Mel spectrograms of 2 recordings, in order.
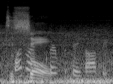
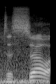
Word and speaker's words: Dassault: Dassault, I always pronounced Dassault. Oh, yes. Yes. But they're pronounced Dassault. I learned that from working with those planes.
